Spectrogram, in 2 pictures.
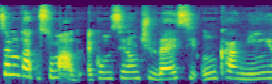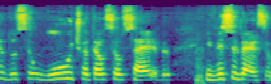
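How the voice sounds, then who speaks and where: A woman talks fairly quickly in a high-pitched voice. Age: 20s. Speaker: personal trainer. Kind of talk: casual live-stream chat.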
